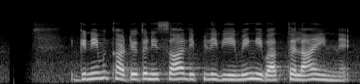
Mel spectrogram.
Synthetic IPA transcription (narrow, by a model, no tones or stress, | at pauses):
eɡeniːmekaʈijot̪unisaːlipiliʋiːmeŋiʋat̪ʋelaːinːḛ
